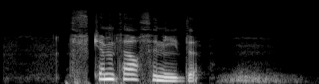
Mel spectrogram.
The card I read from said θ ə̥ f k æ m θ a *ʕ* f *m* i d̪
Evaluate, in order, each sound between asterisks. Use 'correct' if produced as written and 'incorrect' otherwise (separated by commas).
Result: incorrect, incorrect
